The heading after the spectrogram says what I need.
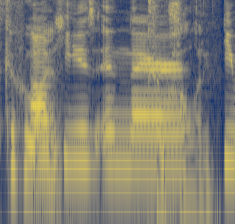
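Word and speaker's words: Cú Chulainn: Cthulhu, maybe Cahulin? Cahulin, there we go. Yeah, it's Cahulin.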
